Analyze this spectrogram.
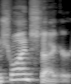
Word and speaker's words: Schweinsteiger: Like, that's how they say it in Germany, but I am not German, and we are not in Germany. So it's Bastian Schweinsteiger. It's the American pronunciation of his last name.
